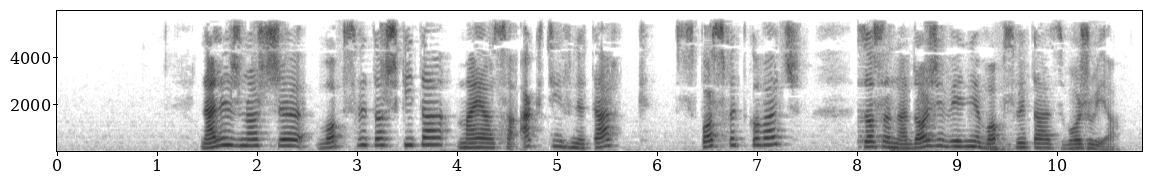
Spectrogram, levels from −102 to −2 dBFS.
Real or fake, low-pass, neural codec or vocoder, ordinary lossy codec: real; 5.4 kHz; none; AAC, 32 kbps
